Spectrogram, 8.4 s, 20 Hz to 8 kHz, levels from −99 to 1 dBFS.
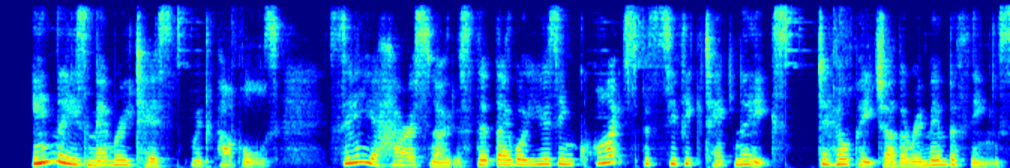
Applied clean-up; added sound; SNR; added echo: neural mask model DeepFilterNet 3.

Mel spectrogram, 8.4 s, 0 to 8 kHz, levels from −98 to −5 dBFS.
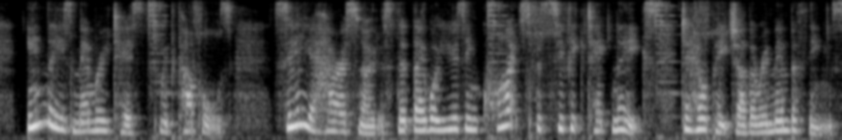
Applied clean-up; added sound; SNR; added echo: neural separator model SepFormer DNS4.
